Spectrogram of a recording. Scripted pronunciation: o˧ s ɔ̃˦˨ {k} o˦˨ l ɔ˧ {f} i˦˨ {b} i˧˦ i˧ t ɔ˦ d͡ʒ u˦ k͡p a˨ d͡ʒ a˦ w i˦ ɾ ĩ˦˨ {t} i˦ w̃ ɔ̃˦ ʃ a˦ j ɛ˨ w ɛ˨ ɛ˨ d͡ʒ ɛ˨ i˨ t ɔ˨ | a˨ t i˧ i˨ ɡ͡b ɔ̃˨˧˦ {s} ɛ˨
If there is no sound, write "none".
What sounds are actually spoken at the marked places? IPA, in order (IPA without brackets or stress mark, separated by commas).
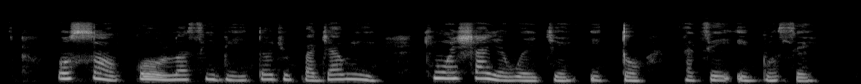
k, s, b, k, s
